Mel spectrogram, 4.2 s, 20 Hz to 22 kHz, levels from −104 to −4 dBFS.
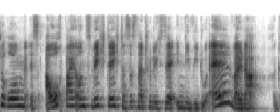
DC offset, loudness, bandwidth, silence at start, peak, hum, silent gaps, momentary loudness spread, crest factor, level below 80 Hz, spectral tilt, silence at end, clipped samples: under 0.1%; -22 LUFS; 12.5 kHz; 0 s; -4 dBFS; none; none; 10 LU; 18 dB; -66 dBFS; -5 dB/octave; 0 s; under 0.1%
